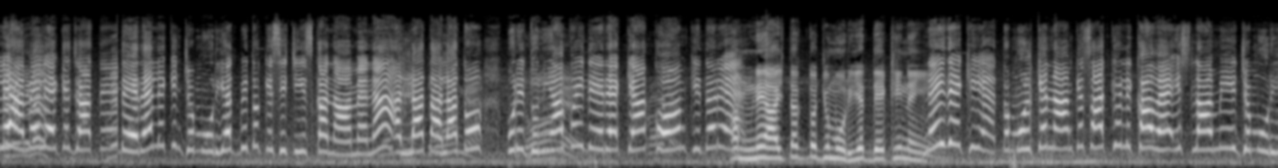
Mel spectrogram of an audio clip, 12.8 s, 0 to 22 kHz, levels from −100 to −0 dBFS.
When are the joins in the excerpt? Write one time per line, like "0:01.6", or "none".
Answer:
0:01.2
